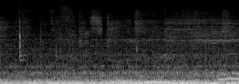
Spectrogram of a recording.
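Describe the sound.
Steady low rumble of a car driving along a road, an even, continuous drone with little change in loudness across the whole stretch and no clear voices.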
